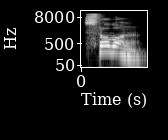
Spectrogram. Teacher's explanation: যেমন এই যে শ্রবণ, এটা কিন্তু তালব্য স উচ্চারিত হবে না, এটা উচ্চারিত হবে দন্ত স এর মতো, শ্রবণ। অর্থাৎ র ফলা থাকলে তালব্য সটা দন্ত স এর মতো উচ্চারিত হয়, কিন্তু সাধারণত তালব্য স তালব্য সই থাকে।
